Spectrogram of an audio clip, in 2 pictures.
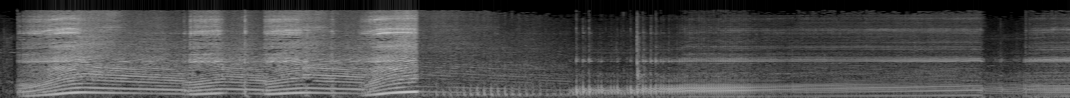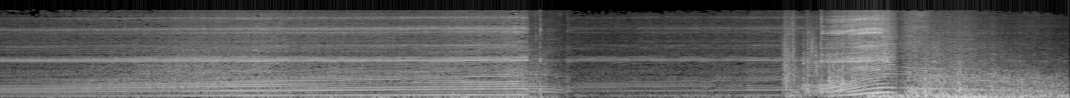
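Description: Motorcycle engine revved hard in four sharp blips. It then pulls away in one long rising acceleration with a brief dip about ten seconds in, eases off, and revs hard again near the end as it builds speed for a jump.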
